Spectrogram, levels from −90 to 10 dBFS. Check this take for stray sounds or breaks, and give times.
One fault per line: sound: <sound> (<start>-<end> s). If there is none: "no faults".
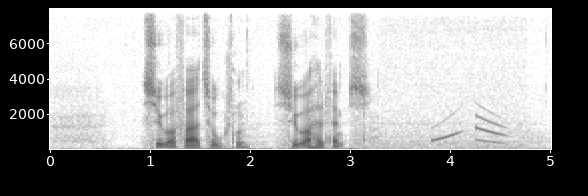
sound: chirp (3.8-4.6 s)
